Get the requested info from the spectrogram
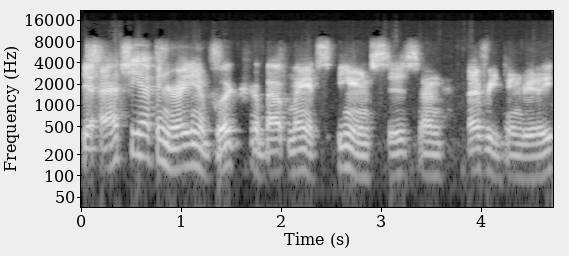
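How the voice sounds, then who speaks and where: A man with a bright, sharp tone talks at a moderate pace with lively intonation. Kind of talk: casual chat.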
